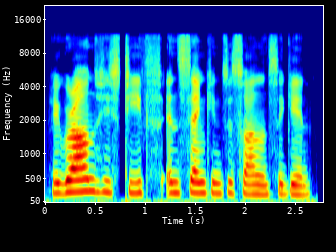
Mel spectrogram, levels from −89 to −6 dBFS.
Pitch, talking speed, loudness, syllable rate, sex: 210 Hz, 195 wpm, -19 LUFS, 5.0 syllables/s, female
